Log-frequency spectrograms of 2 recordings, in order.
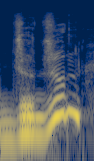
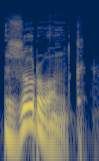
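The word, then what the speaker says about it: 祝融: так и не понял у китайцев есть две разных транскрипции и в одних источниках его называют джуджун А в других жоронг по-разному произносится те же иероглифы вот этот самый джуджун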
